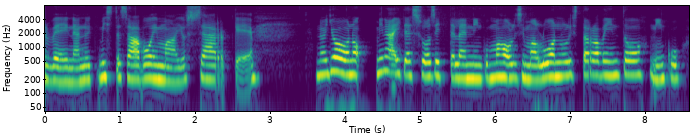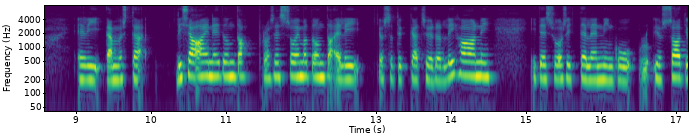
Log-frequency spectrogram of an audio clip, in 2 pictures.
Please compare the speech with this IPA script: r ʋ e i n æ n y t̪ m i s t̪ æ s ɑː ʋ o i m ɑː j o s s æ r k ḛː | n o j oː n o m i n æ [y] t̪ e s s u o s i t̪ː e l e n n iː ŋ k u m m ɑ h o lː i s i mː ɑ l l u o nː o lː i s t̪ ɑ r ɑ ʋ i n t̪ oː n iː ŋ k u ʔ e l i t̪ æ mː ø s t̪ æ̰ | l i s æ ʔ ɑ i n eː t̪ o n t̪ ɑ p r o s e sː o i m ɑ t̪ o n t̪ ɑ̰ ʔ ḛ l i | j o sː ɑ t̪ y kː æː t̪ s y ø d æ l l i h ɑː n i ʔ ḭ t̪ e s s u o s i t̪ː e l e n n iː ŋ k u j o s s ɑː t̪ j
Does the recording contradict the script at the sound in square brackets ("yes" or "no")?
yes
